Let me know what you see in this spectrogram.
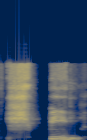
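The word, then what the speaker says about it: Spiel: for example जब एस और टी इकट्ठा आ रहा है किसी स्पेलिंग में किसी भी वर्ड में तो हम उसको बोलते हैं श जैसे द शपील शपील शपील या जैसे वो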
